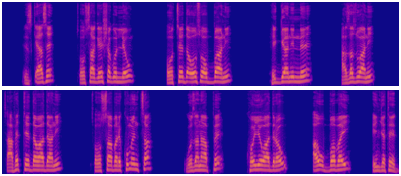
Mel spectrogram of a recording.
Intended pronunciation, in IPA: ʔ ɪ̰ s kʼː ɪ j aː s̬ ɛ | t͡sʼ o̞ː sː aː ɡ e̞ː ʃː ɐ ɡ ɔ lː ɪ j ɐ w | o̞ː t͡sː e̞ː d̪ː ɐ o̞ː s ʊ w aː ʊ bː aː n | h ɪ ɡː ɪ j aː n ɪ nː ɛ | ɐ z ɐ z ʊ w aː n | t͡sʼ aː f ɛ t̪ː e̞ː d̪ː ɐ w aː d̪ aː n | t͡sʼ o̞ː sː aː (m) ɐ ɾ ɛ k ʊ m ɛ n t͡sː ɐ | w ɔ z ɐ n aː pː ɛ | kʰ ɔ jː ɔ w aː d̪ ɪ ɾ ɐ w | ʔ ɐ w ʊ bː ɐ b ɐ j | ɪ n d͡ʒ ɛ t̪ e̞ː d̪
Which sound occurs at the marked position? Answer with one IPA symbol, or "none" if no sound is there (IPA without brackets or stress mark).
b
